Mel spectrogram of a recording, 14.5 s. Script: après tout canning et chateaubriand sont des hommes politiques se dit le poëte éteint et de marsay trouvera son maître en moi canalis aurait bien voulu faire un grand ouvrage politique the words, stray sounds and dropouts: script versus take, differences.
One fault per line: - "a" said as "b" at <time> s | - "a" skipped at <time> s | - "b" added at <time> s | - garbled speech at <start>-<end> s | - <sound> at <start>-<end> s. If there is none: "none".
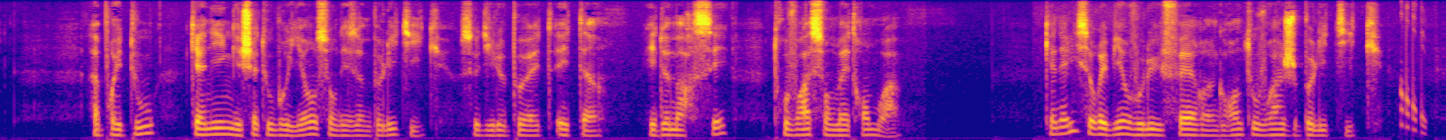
- chirp at 14.0-14.4 s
